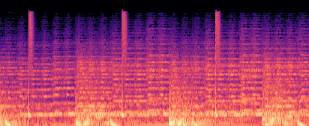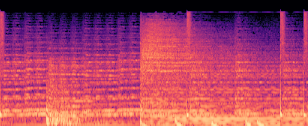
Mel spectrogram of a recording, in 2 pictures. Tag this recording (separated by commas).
Orchestra, Music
